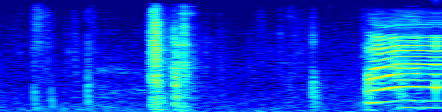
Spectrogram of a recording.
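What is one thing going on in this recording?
A door latch clicks and the door opens.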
